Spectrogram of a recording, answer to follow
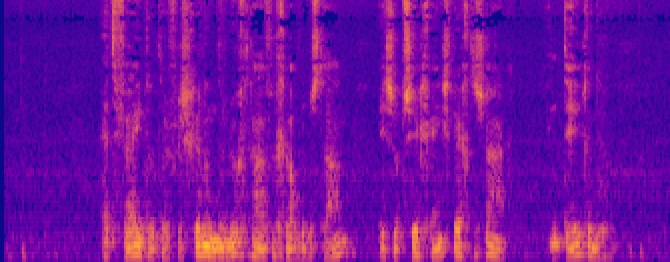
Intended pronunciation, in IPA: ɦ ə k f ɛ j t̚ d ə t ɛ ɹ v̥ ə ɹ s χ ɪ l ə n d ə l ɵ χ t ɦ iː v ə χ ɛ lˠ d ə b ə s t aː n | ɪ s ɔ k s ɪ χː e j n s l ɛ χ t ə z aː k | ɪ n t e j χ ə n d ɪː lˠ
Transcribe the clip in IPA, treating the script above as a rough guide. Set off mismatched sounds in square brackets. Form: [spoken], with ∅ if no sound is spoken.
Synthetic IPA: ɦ ə [t] f ɛ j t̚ d [ɑ] t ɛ ɹ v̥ ə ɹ s χ ɪ l ə n d ə l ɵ χ t ɦ [aː] v ə χ ɛ lˠ d ə b ə s t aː n | ɪ s ɔ [p] s ɪ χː e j n s l ɛ χ t ə z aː k | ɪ n t e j χ ə n d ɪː lˠ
